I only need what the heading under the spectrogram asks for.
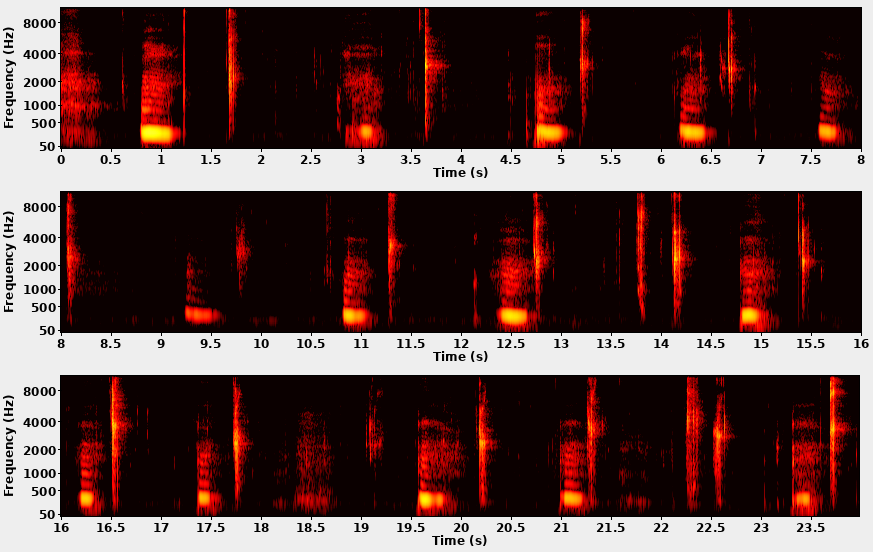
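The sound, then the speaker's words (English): Kissing: many soft, wet lip smacks repeat at a steady, unhurried pace, quiet and close, with short pauses between them. “Can I kiss you? Yeah, I really want to.”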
